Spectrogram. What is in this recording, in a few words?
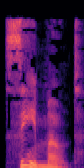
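"seamount", British English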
